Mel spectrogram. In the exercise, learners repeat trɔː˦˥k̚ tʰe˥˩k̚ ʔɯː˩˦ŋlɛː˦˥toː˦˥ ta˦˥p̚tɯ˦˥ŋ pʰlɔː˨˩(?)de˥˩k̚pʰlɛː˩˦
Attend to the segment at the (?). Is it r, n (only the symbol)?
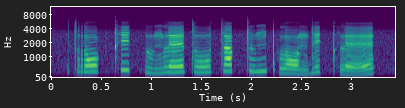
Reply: n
